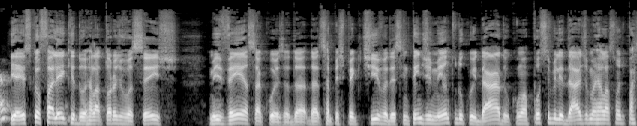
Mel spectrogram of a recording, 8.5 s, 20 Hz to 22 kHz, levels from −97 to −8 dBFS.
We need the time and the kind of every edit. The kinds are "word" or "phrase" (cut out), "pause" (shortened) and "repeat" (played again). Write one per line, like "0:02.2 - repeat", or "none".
none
